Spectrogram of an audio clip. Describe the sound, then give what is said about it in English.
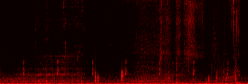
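Someone sips coffee: a few short, quiet slurps and wet mouth clicks spaced irregularly over low background hum, with no talking. “I don't know if you guys can, like, hear me sip on my coffee.”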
